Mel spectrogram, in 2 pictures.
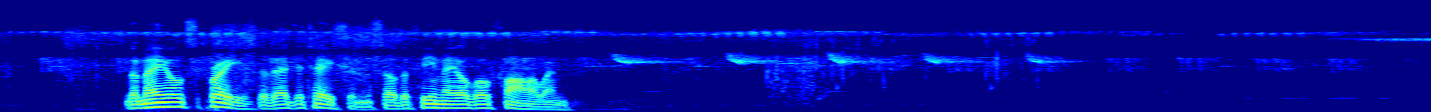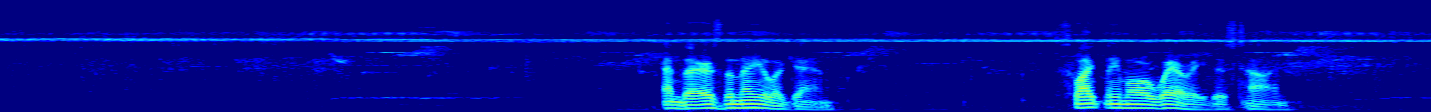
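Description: A rhinoceros calls out in loud, wavering bleats from the undergrowth.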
